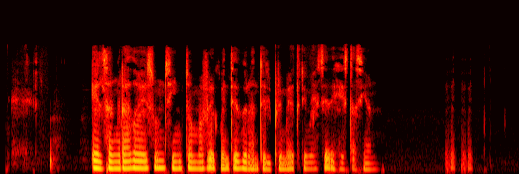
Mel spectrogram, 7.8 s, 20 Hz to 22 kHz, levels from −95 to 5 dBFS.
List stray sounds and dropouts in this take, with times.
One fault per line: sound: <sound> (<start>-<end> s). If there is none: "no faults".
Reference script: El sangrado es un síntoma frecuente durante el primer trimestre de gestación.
sound: laugh (6.7-7.1 s)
